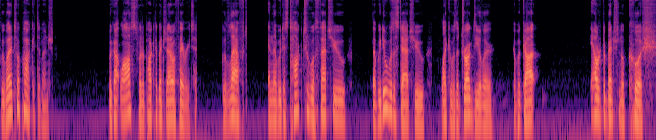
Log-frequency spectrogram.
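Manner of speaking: stage whisper, half-voiced. Voicing a character on a bench, recapping events: stage whispering. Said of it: "partially, like, like, stage whispering".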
